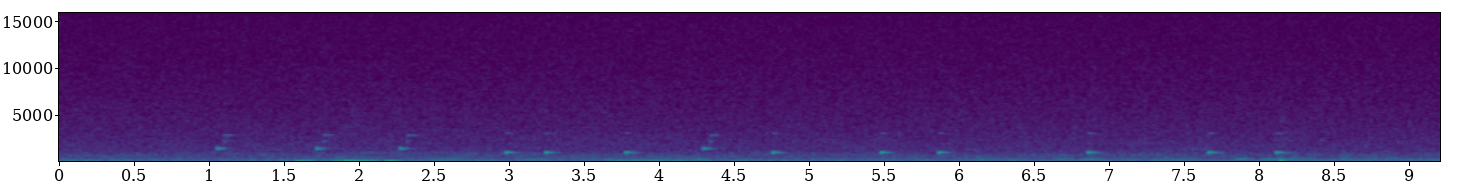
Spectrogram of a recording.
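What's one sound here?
Short electronic menu beeps sound again and again.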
